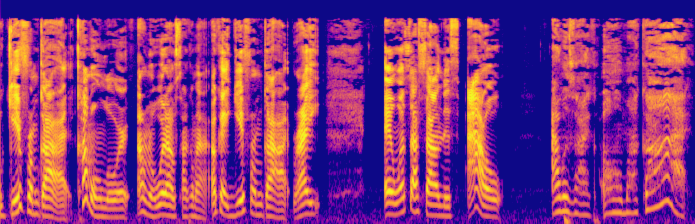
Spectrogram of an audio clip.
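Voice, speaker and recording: A young woman hosting a casual devotional talk, stumbling over her words at times and growing animated as she preaches. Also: fairly low pitch, no echo. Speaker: prayer video host.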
